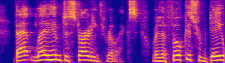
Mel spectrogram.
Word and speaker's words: ThrillX: So with your company, ThrillX, and I'm pronouncing that correctly, right? ThrillX? Yep, ThrillX.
